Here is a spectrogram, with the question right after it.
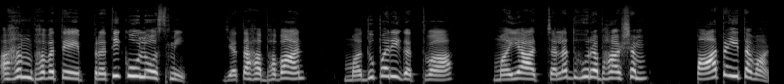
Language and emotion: Sanskrit, angry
